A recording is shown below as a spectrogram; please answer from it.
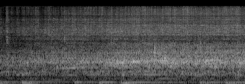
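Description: Electric stand mixer running at medium speed, its wire whisk beating egg whites in a steel bowl: a steady motor whir with a low hum, getting a little louder as it comes up to speed.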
